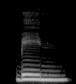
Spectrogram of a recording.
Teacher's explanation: It's the word bill, but we read it in Thai as bin. Thai doesn't naturally have the L sound at the end of a syllable, so it changes to sound like the letter N.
